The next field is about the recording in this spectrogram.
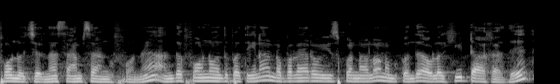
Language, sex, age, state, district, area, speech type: Tamil, male, 18-30, Tamil Nadu, Pudukkottai, rural, spontaneous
